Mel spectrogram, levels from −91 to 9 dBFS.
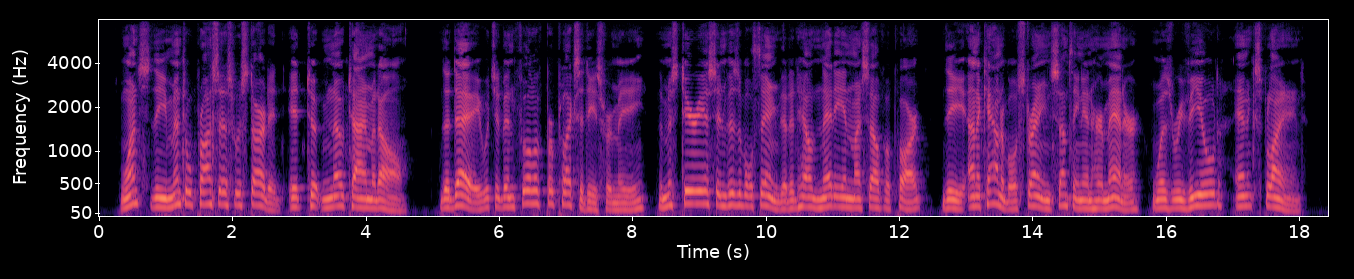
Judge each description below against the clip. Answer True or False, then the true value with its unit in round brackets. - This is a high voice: False (145 Hz)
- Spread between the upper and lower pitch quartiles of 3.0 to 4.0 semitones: False (5.1 semitones)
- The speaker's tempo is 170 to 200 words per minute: False (145 wpm)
